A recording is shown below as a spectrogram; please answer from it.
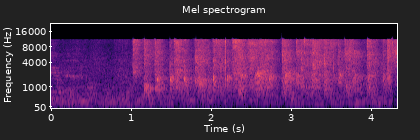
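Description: A small audience clapping, starting about a second in and going on as a quick, irregular patter.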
